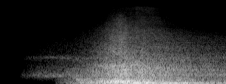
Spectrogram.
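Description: A cinematic whoosh sound effect with a deep rumble beneath. It swells in from silence, peaks about a second and a half in, then fades away.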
